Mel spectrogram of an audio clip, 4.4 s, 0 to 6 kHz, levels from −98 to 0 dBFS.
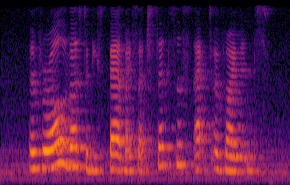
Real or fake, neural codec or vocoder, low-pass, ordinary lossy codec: real; none; 5.4 kHz; none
